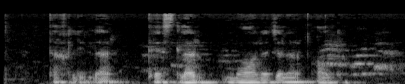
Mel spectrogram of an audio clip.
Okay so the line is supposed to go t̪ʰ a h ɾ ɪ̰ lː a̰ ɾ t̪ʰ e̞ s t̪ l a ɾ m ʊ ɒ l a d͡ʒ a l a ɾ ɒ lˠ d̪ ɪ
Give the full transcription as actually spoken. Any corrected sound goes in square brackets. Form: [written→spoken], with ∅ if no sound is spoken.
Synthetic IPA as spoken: t̪ʰ a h [ɾ→l] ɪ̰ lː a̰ ɾ t̪ʰ e̞ s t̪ l a ɾ m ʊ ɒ l a d͡ʒ a l a ɾ ɒ lˠ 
